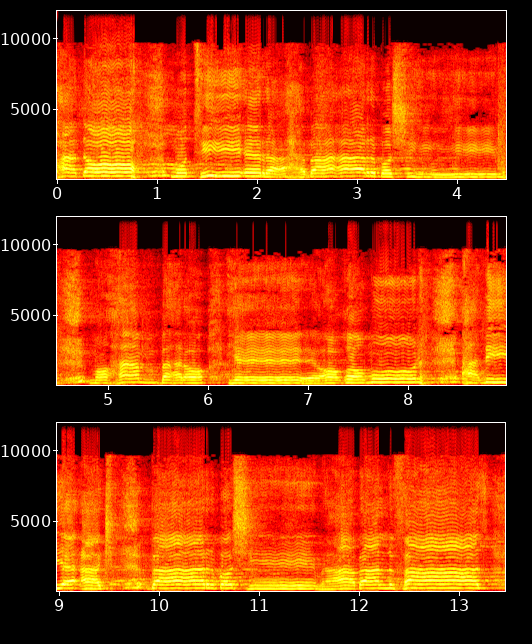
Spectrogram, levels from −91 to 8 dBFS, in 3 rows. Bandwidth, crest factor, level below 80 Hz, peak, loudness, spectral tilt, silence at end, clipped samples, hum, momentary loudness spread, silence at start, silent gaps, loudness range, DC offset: 12 kHz; 10 dB; -48 dBFS; 0 dBFS; -9 LUFS; -3 dB/octave; 0 s; 3%; none; 9 LU; 0 s; none; 4 LU; under 0.1%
